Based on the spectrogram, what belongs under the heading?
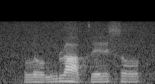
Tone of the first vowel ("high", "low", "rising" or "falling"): rising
